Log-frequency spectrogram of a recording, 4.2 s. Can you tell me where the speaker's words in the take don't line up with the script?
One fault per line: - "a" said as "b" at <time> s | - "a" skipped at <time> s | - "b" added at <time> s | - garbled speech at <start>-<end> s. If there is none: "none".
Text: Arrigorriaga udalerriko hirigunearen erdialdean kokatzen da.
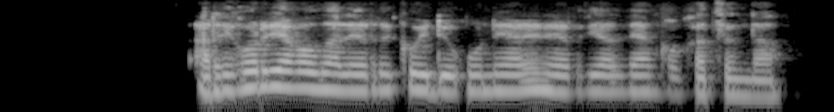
none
